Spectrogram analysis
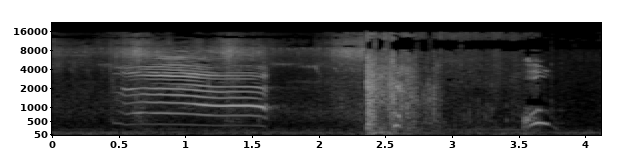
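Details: Myotonic goat, a fainting goat in a playful compilation, gives one loud, wavering, quavering bleat lasting about a second, rich in harmonics. Short human exclamations and a brief squeaky vocal sound follow.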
